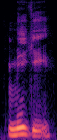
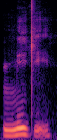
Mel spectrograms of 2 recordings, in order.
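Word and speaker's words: みぎ: I told him Migi, which means right, and Hidari, which means left.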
